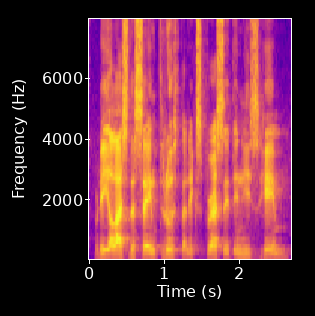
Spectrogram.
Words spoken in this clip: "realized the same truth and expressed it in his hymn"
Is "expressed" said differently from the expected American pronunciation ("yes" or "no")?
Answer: yes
